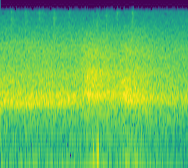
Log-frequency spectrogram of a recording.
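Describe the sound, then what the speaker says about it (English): A stadium crowd buzzes in a college football video game, a steady, dense roar that swells slightly midway, with commentary audible over it. "this crowd is buzzing after that last score"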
